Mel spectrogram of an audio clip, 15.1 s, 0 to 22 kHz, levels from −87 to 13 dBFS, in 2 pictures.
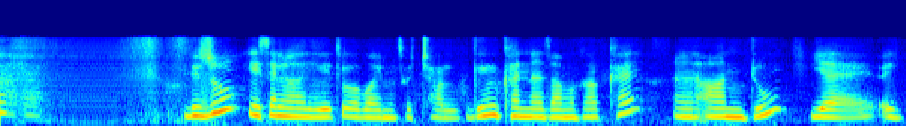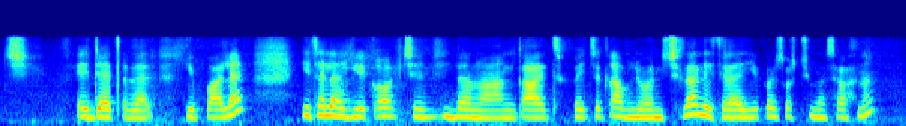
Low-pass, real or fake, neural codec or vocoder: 7.2 kHz; fake; codec, 16 kHz, about 1 kbps, DyCAST, with the encoder's durations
